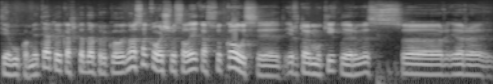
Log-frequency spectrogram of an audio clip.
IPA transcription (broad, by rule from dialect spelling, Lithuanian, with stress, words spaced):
tʲeːˈʋuː koːmʲɪˈtʲæːtʊɪ kɐʃkɐˈdɐ pʲrʲɪˈklˠɐʊ ˈnʊ sɐˈkɐʊ ɐʃ ˈʋʲɪsɐ ˈlˠɐɪkɐ sʊˈkɐʊsʲɪ ɪr ˈtoːj mʊˈkʲiːklˠoːj ɪr ˈʋʲɪsʊr ˈɪr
